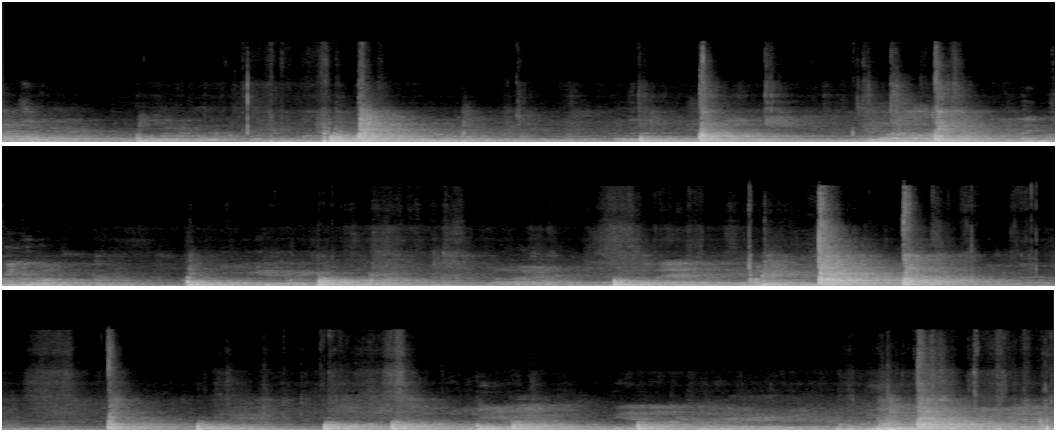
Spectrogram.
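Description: Cricket balls being struck and thudding into the nets and turf of an indoor practice hall: a string of sharp, irregular knocks every second or few, echoing in the large room.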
